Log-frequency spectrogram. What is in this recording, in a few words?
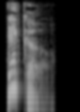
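"echo", English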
